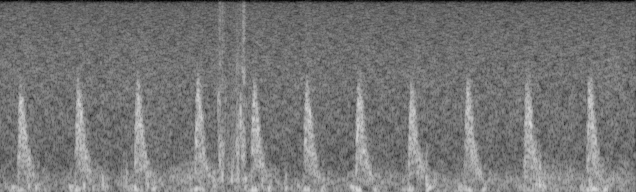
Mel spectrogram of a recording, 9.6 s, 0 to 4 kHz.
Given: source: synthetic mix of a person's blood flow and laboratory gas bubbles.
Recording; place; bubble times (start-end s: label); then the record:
Doppler ultrasound of blood flow; subclavian vein
3.27-3.75 s: bubbles
From the record:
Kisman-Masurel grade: 212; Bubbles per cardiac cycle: several, 3 to 8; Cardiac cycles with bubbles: 1 to 10%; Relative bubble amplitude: moderate (0.250 to 0.450); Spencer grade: 1 (occasional bubble signal discernible with the cardiac motion signal, with majority of cardiac periods free of bubbles); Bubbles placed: anywhere in the cardiac cycle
